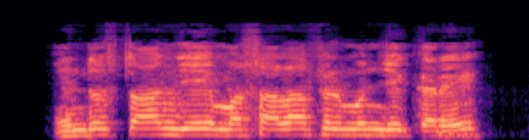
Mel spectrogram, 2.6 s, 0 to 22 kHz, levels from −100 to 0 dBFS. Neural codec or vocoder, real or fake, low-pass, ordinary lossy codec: none; real; 10.8 kHz; AAC, 48 kbps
